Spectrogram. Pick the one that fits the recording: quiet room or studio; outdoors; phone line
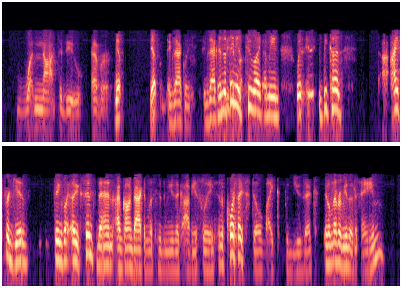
phone line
